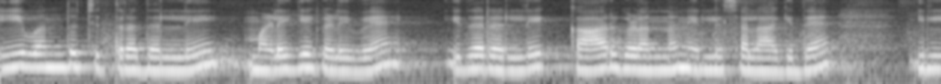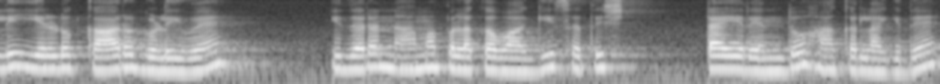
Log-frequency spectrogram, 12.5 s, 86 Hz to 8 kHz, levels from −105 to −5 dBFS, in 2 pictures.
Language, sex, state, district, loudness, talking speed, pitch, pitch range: Kannada, female, Karnataka, Shimoga, -18 LUFS, 85 wpm, 200 Hz, 185-215 Hz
